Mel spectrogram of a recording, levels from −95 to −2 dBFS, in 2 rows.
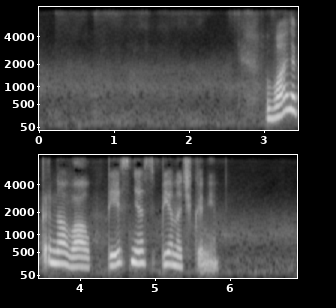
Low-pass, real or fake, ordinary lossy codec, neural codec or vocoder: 7.2 kHz; fake; none; codec, 24 kHz, 0.9 kbps, WavTokenizer, large speech release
